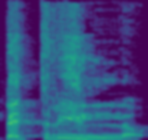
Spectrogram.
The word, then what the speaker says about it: Petrillo: example, my last name, if you were to truly give it the Italian pronunciation, it's Petrillo.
